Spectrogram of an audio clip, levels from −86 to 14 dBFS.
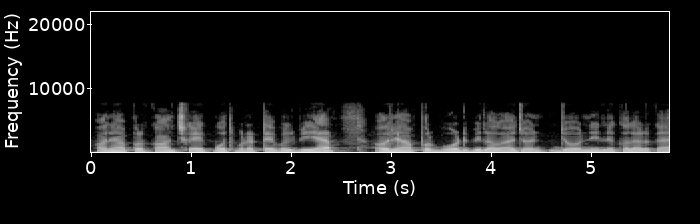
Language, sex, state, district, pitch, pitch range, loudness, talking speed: Hindi, female, Uttar Pradesh, Saharanpur, 190 Hz, 185-195 Hz, -15 LUFS, 250 wpm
